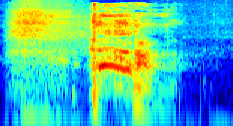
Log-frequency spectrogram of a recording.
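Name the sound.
coughing and throat clearing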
